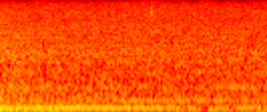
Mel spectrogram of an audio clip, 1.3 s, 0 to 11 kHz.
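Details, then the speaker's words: 1990 Cadillac Brougham, 5-liter V8, automatic with overdrive, 55,991 miles, just after a cold start: steady low hum with an even, slightly raised idle and no knocks or ticks; normal cold-start fast idle. "That was a cold start too, so we may have a little higher idle here for a bit."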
